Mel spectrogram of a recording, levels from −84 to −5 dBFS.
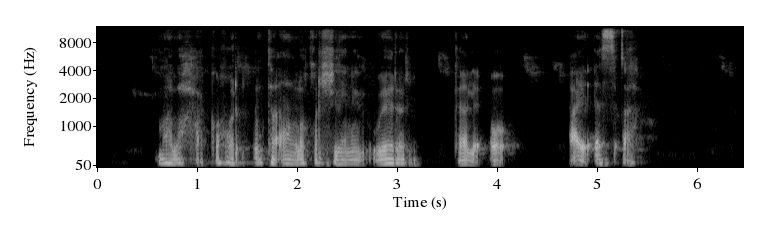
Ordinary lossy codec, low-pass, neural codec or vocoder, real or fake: none; none; codec, 24 kHz, 3 kbps, HILCodec; fake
